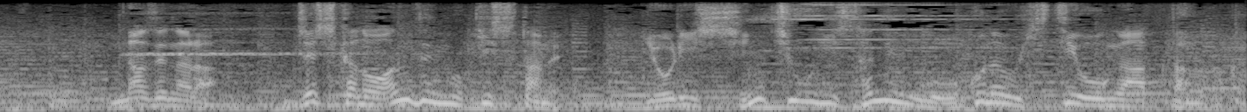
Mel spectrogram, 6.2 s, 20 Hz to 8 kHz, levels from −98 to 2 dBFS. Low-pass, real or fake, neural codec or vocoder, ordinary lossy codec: 7.2 kHz; real; none; none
